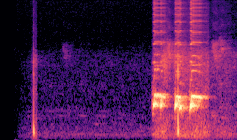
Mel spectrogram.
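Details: Zebra dove with an unusual voice, unlike local or Bangkok birds, that calls often and at length, mostly early morning before dawn: one soft click, then a single quick phrase of three rolling, throaty coos after silence.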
